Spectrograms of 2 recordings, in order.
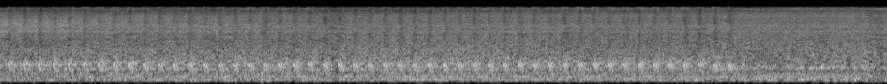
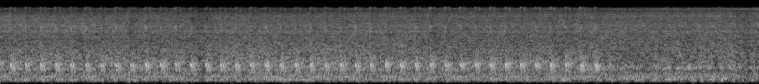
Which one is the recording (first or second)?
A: second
